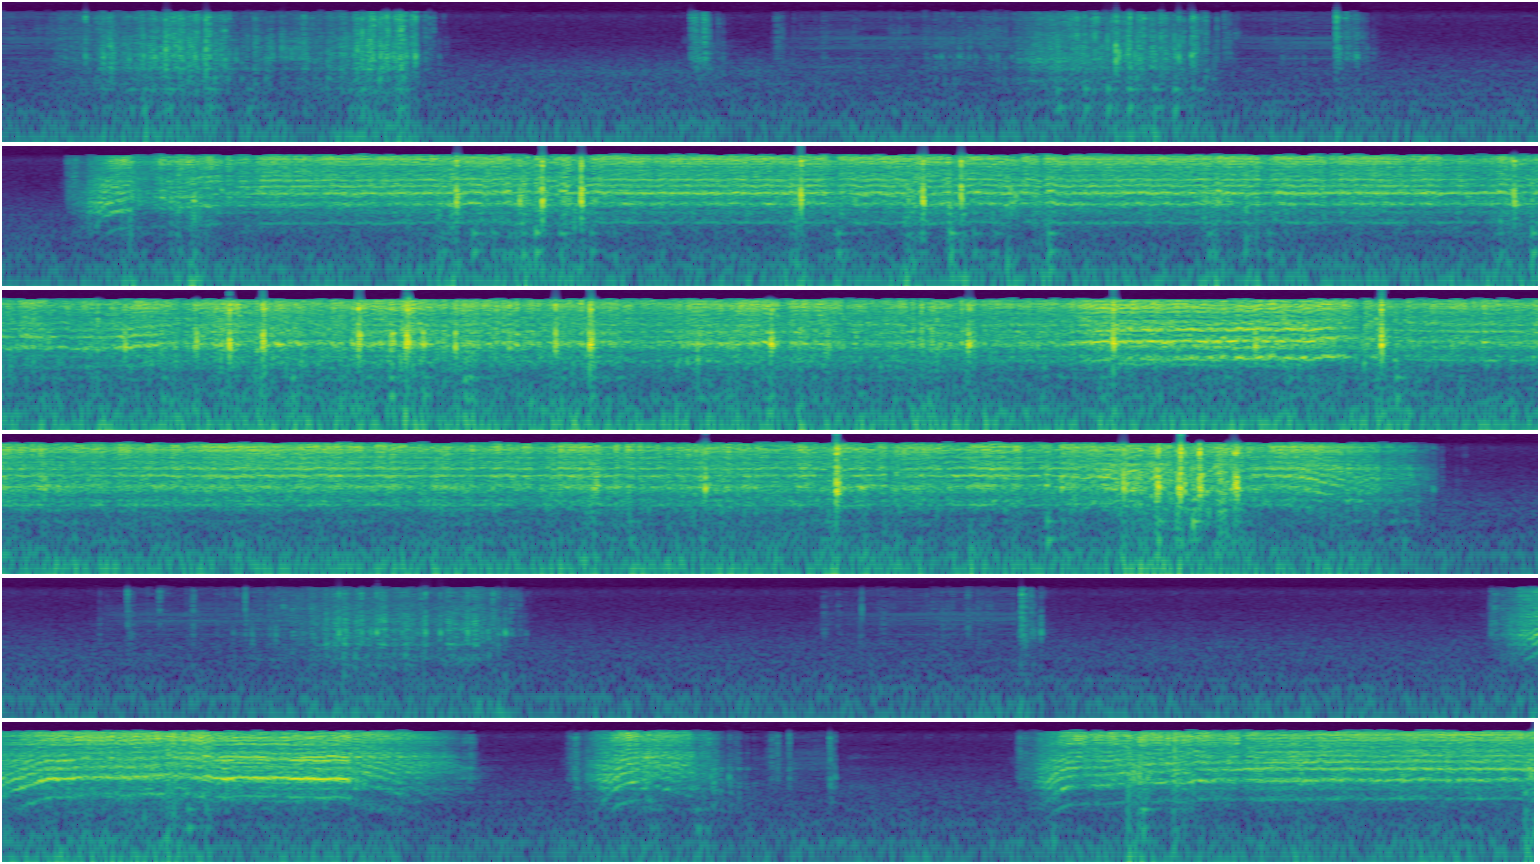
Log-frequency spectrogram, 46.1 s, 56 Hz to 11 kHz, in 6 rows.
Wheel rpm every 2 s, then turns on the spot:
20, 0, 10, 10, 130, 160, 160, 160, 190, 200, 200, 210, 200, 200, 150, 0, 10, 0, 0, 130, 40, 40, 150.
0-2 4-6 32-34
